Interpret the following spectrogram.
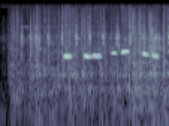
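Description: A cartoon cat whistling a short carefree tune, the notes climbing and then falling, over a light clicking and rattling from the rolling hand trolley.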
